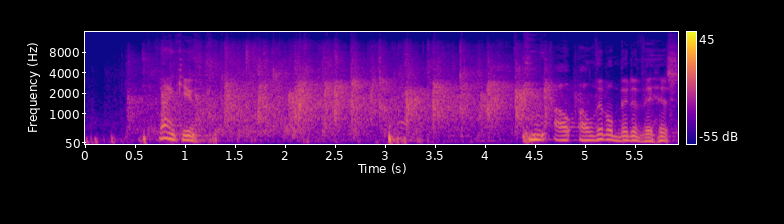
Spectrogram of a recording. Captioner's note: audience applauding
